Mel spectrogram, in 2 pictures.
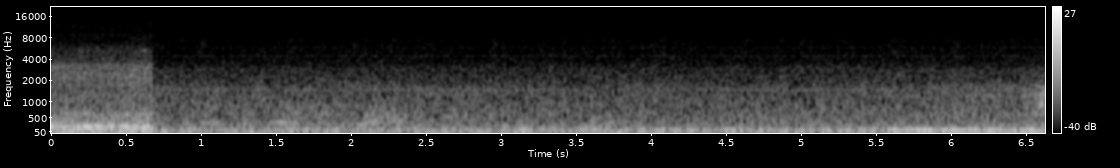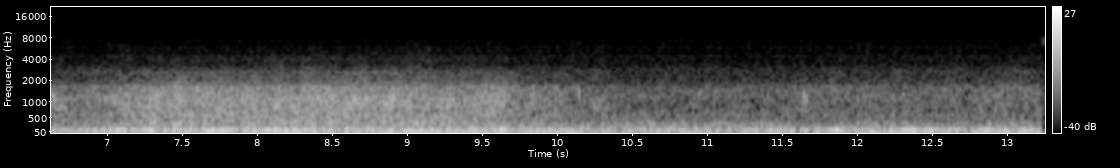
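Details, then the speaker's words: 2015 Chevy 1500, about 25,000 miles, towing a gooseneck trailer: heavy engine drone with revs swelling mid-pull without matching road speed; automatic transmission slipping, dealer found no fault codes. "clearly in the video you can hear the transmission slipping and they said they can't find anything wrong with it"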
